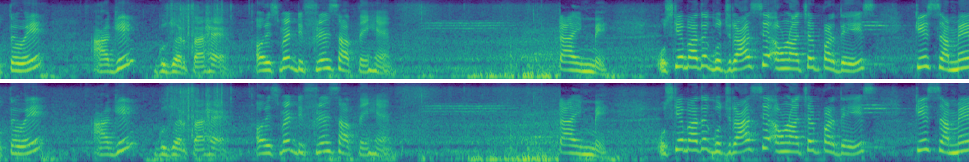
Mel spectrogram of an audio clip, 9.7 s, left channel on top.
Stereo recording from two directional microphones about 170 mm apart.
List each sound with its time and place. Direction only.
0.1 s speech: 45° left (ahead or behind)
5.5 s a woman's voice: 30° left (ahead or behind)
